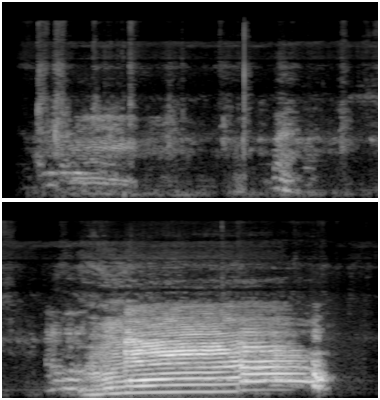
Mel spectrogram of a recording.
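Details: Holstein Friesian cattle being sold; a long, low, steady moo of nearly three seconds with rich harmonics follows a few seconds of brief human voices and scattered knocks.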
